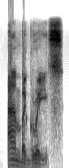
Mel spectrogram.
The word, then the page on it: ambergris: British English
